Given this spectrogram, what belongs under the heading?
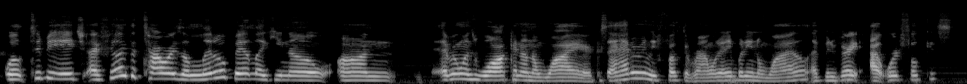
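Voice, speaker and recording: A woman's voice: medium pitch, a little fast, no room sound. Flippant, sweary woman telling a story. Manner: sweary, flippant, dramatic, slangy. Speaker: player in a tabletop roleplaying game. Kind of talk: casual in-character storytelling. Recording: faint music behind.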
